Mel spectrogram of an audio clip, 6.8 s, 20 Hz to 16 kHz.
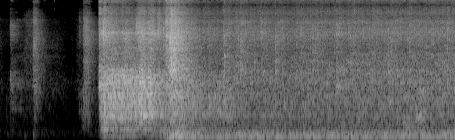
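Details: Replacement flathead V8, swapped in after the previous motor threw a rod on a reliability run, first fire-up: catches after a few short sounds and settles into a steady, even idle with no knock or tick; runs clean.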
